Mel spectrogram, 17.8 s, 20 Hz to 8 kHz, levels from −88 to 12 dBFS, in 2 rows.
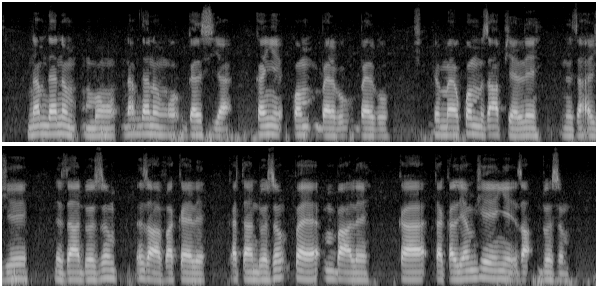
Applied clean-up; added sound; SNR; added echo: none; none; none; none.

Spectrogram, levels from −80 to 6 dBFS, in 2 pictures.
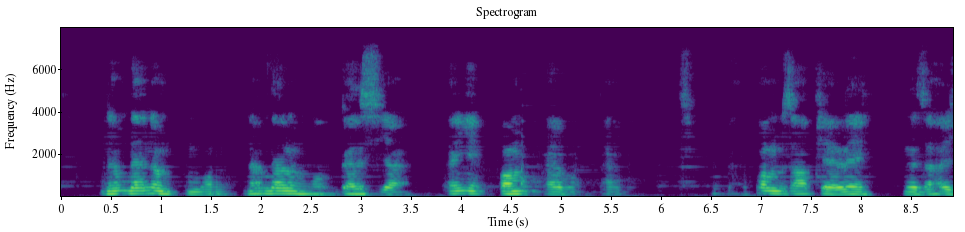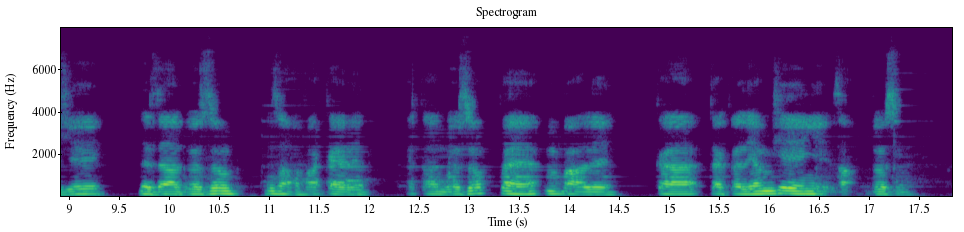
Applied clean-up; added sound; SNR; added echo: neural mask model DeepFilterNet 3.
